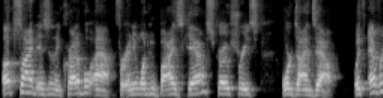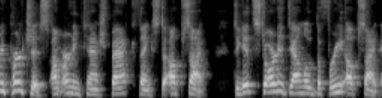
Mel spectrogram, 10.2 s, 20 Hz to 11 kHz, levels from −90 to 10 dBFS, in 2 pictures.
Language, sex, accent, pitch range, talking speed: English, male, American, 180-240 Hz, 180 wpm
